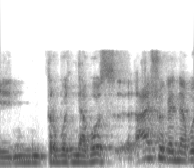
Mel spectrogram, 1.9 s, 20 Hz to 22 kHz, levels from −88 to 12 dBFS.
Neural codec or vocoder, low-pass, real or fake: none; 7.2 kHz; real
